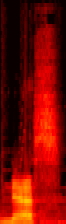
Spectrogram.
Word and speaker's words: NES: Nintendo Entertainment System and I know that Nintendo wants to call it ness even though it's spelled NES but I'm sorry I'm still sticking with NES for what it is because that actually just sounds a lot better not ness because when you when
